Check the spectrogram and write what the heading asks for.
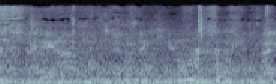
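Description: Restaurant room noise: a steady low hum with faint background voices of other diners.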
